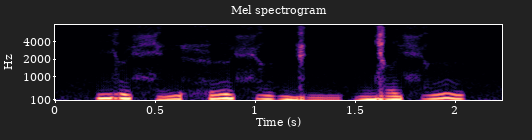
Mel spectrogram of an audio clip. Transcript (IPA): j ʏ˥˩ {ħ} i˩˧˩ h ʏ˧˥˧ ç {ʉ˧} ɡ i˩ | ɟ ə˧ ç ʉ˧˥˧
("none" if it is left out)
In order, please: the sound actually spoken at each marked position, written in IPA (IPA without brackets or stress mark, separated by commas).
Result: ç, ʉ˧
